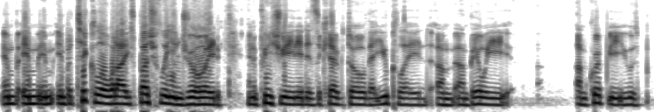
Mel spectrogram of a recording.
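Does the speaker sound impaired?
Yes: stuttering; here repeated words.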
